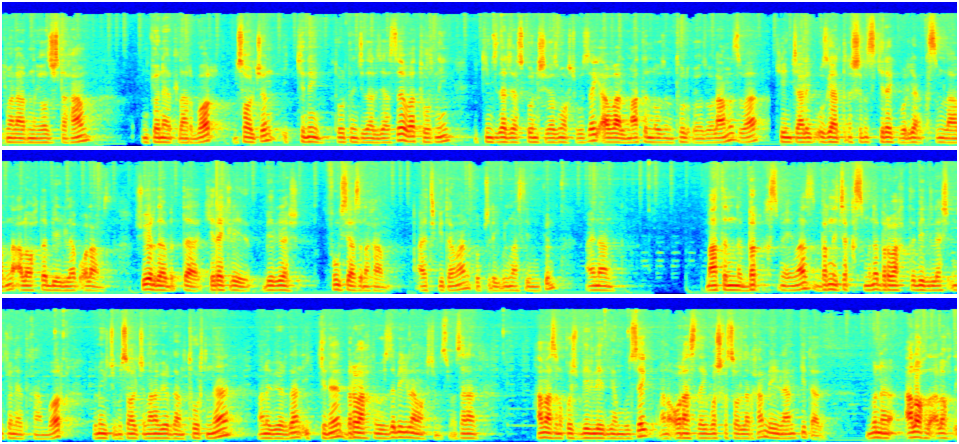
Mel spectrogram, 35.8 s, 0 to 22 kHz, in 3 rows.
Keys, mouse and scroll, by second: 2.3 =, 3.3 Left, 3.4 Left, 3.5 Left, 3.7 Left, 4.2 Left, 6.2 click, 19.9 click, 24.6 click, 31.3 click, 31.7 click.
